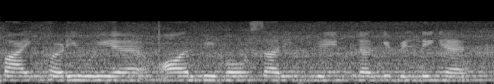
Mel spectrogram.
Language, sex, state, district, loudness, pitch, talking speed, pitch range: Hindi, female, Chhattisgarh, Raipur, -14 LUFS, 195 Hz, 155 wpm, 190-195 Hz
